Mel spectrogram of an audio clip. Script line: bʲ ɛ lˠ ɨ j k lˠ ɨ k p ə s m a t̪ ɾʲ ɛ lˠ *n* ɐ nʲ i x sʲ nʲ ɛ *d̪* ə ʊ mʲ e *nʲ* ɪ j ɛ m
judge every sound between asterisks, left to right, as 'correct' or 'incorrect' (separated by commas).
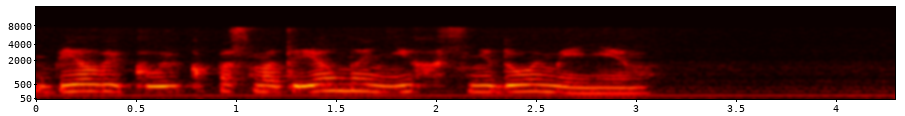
correct, correct, correct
